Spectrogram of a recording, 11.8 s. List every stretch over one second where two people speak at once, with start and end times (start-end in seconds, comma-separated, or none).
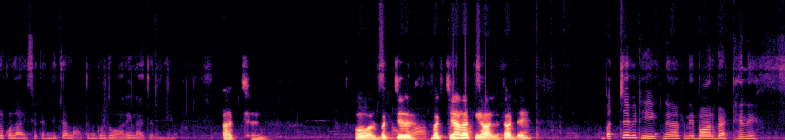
5.4-7.8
